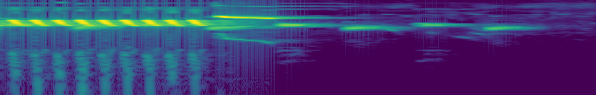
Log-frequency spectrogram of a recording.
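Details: Chirping birds at dusk in the afternoon: a rapid series of about eight bright chirps, then a falling whistle and three soft separate notes.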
